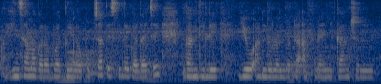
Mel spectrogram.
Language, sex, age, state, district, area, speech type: Nepali, female, 18-30, West Bengal, Darjeeling, rural, spontaneous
